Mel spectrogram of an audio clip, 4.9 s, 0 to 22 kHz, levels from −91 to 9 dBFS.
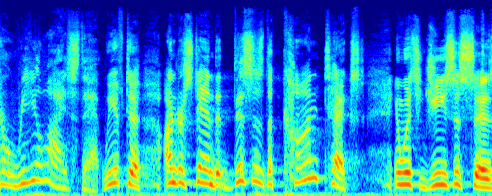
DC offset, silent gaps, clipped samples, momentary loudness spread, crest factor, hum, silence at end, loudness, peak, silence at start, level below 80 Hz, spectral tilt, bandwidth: under 0.1%; none; under 0.1%; 11 LU; 18 dB; none; 0 s; -18 LUFS; 0 dBFS; 0 s; -44 dBFS; -4 dB/octave; 16.5 kHz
